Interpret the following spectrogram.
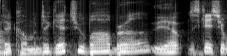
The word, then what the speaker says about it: Barbara: and by the way her name is Barbara not Barbara yeah bruh that's not three-syllable Barbara yeah - so VAR the BA are BR a like a bar brawl oh yeah exactly I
